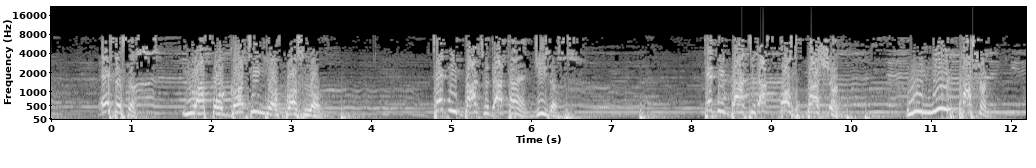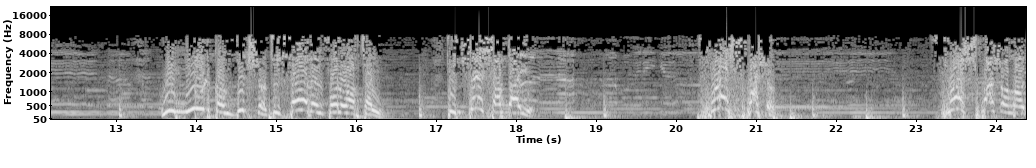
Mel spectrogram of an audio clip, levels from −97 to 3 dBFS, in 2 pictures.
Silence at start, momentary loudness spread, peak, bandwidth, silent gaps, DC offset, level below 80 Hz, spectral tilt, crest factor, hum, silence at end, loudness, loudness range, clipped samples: 0 s; 17 LU; 0 dBFS; 8.2 kHz; none; under 0.1%; -28 dBFS; -4 dB/octave; 12 dB; none; 0 s; -11 LUFS; 3 LU; under 0.1%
